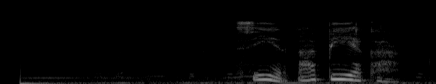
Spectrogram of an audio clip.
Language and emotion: Russian, neutral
